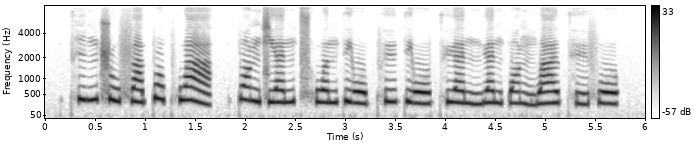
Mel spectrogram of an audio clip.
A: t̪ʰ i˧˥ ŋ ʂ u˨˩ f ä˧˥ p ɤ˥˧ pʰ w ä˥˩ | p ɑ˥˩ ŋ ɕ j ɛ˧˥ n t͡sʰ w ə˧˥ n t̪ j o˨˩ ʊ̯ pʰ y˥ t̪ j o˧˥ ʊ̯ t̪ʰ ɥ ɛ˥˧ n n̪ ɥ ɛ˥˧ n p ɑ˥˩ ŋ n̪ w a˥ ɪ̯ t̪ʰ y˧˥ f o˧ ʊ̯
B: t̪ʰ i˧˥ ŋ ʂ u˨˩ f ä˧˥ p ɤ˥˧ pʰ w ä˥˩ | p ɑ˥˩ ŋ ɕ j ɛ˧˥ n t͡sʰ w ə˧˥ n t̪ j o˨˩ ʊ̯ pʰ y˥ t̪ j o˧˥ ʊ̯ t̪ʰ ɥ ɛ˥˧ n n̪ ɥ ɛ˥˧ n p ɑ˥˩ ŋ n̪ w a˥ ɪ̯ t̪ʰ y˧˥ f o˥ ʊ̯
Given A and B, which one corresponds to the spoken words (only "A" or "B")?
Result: A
